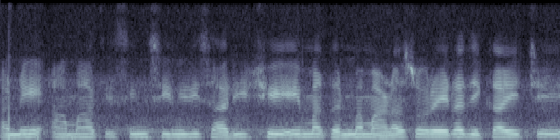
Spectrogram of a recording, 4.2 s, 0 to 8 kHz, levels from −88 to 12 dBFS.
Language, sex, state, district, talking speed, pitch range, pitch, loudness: Gujarati, female, Maharashtra, Mumbai Suburban, 230 wpm, 180-190 Hz, 185 Hz, -16 LUFS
